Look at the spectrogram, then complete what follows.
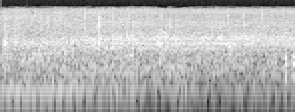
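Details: Engine drone with patter like rain or gravel and a few knocks during a safari drive, with no animal calls heard.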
